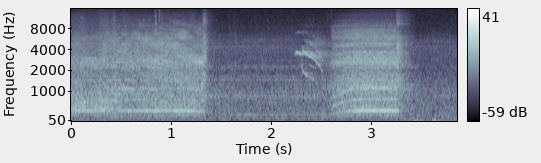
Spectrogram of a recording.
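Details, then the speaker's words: Steady whirring motor hum with airflow rising and falling from a Philips DreamStation 2 CPAP running at pressure 10, powered via DC output from an EasyLonger ES960 LiFePO4 battery backup. "so we'll plug this in here and then we'll plug this and over here let's see what happens it's coming to life"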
